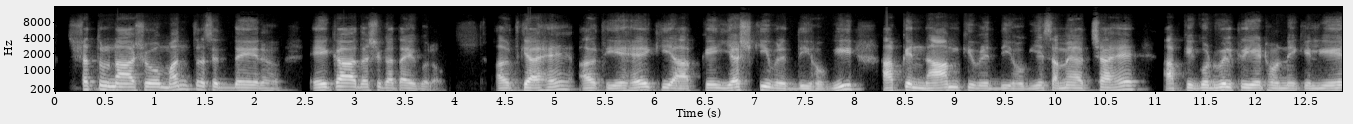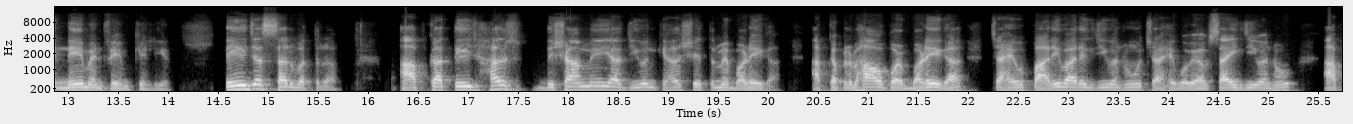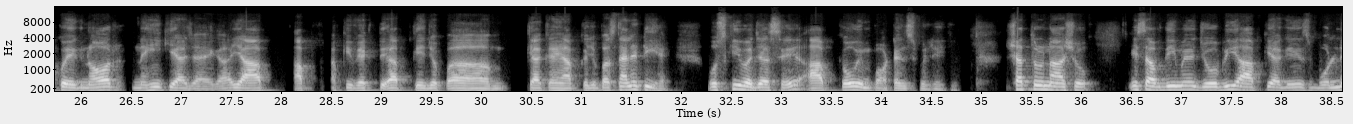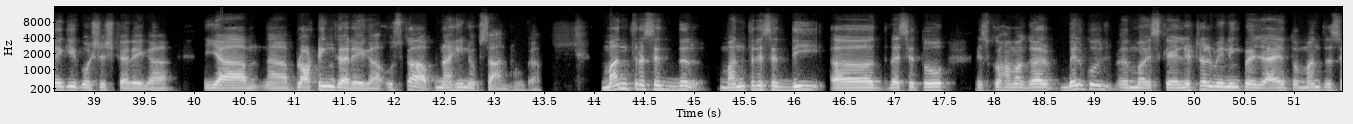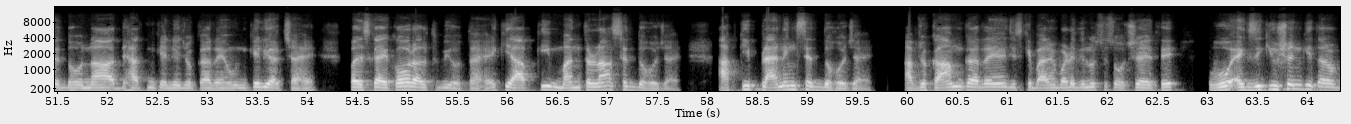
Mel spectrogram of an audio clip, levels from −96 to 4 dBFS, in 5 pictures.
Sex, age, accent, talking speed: male, 30-49, native, 165 wpm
